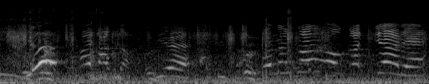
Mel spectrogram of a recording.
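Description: Young child's high-pitched voice in short squeals and chatter, the loudest a rising squeal about half a second in, with lower voice sounds underneath.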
